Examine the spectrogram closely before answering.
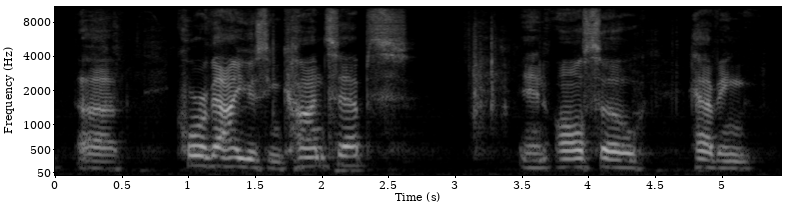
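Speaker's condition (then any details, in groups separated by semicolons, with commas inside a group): No condition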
